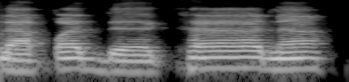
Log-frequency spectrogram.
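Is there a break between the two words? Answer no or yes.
no. The two words flow together without a break. The speaker calls it right. "okey nombor dua lah tu betul ya Ustaz"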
